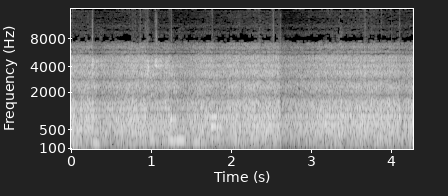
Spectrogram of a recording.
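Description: Shortwave AM reception on a Sony ICF-2001D receiver tuned to 9860 kHz: a steady hiss of static, with a few faint short tones from the broadcast showing through it.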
